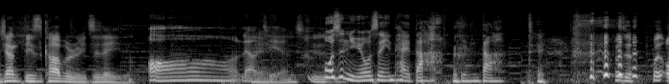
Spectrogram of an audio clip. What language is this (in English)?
Chinese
